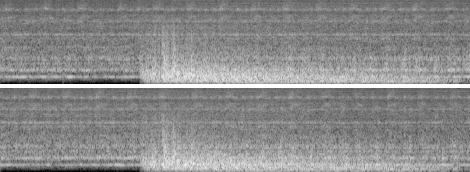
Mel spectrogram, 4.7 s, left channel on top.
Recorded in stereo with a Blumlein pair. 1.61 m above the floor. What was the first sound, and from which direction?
An explosion, 5° left.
